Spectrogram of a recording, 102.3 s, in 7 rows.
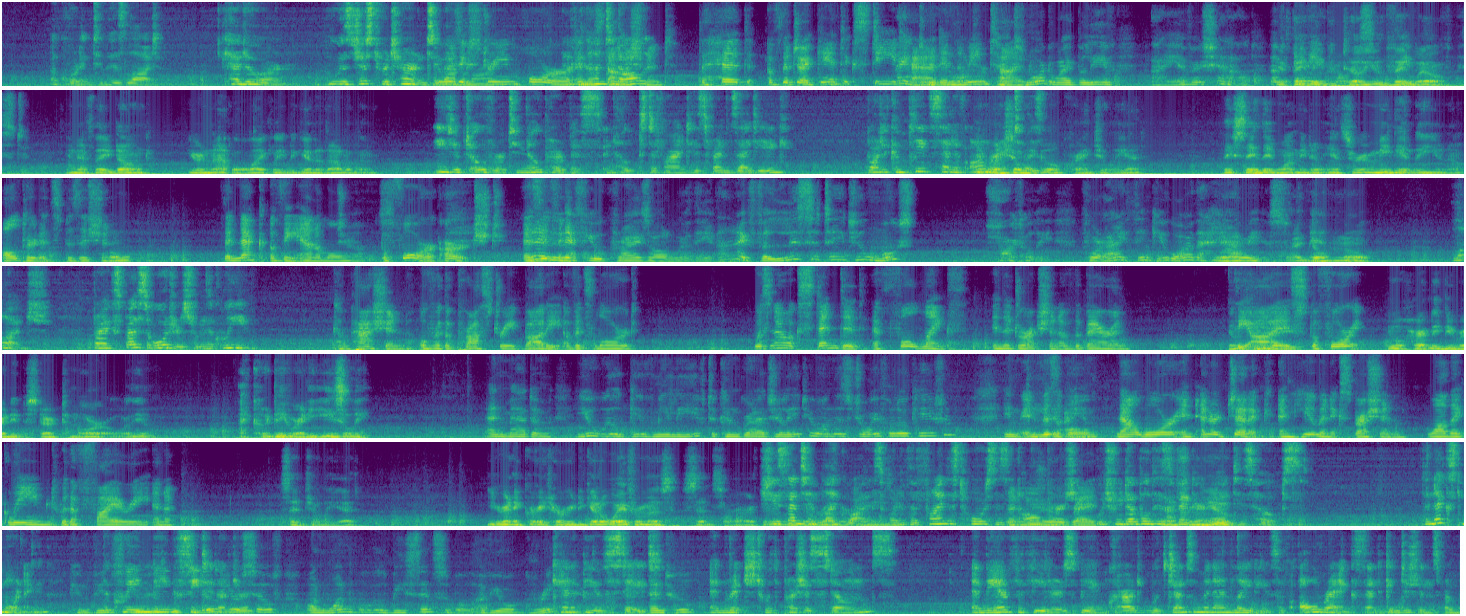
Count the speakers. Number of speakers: four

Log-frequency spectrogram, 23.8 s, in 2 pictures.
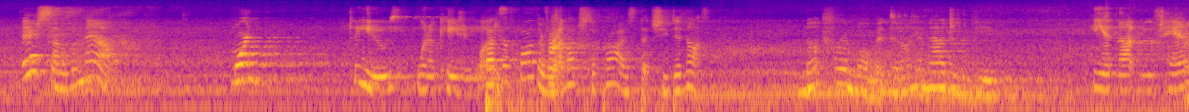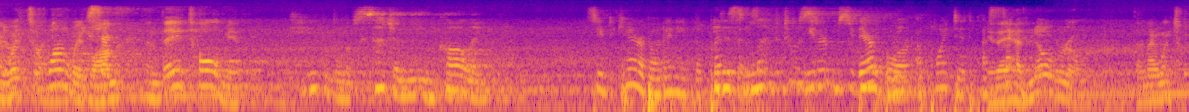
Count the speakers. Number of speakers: six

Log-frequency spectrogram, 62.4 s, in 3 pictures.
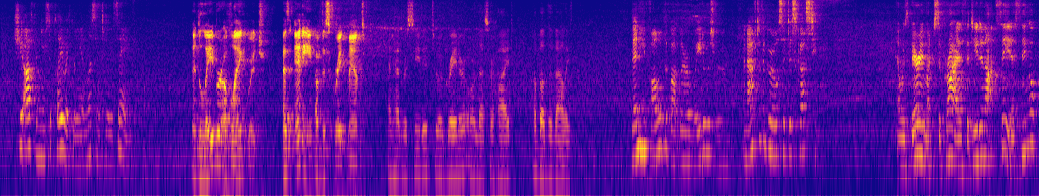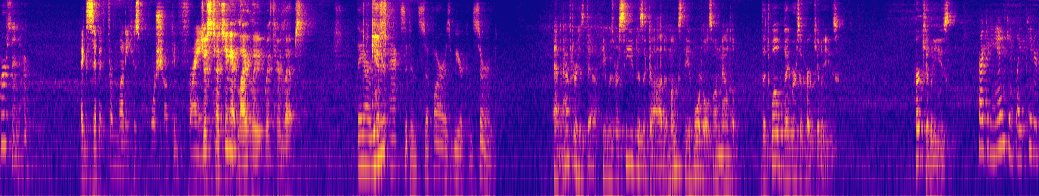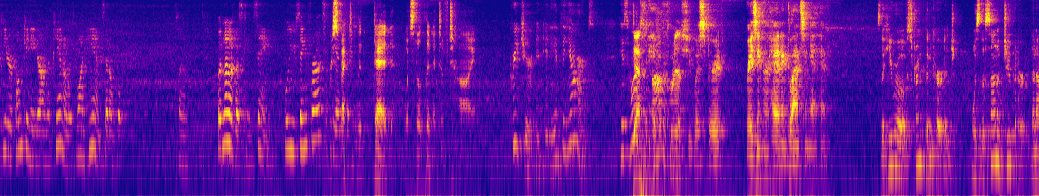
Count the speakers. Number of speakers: nine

